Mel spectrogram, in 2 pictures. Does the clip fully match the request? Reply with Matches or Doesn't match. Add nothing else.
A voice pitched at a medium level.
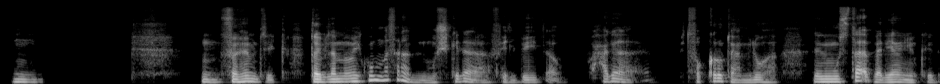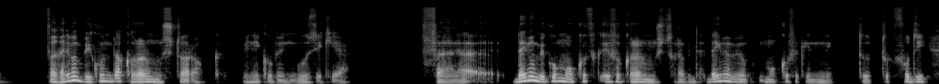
Doesn't match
